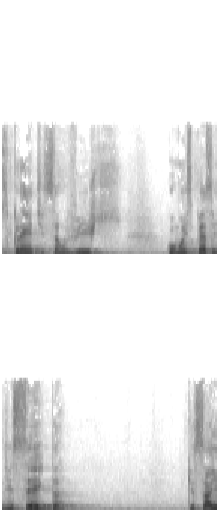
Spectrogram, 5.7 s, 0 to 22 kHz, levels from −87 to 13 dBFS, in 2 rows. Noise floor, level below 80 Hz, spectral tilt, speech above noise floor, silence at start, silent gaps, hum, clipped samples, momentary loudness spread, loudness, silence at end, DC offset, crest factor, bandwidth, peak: -52 dBFS; -54 dBFS; -6.5 dB/octave; 31 dB; 0 s; none; none; under 0.1%; 16 LU; -22 LUFS; 0 s; under 0.1%; 18 dB; 11.5 kHz; -4 dBFS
